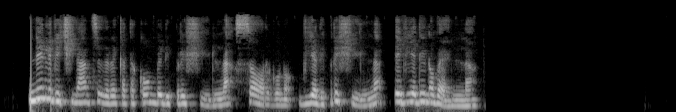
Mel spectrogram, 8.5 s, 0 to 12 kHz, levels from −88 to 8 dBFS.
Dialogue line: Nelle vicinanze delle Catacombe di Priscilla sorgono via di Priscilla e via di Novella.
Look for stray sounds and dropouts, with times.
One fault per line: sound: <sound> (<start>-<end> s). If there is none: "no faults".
no faults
